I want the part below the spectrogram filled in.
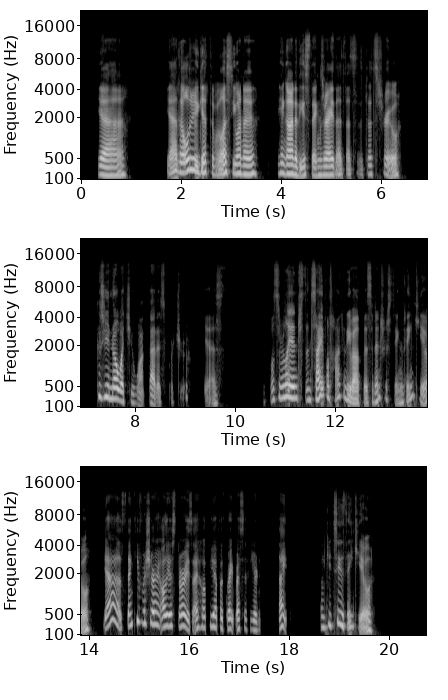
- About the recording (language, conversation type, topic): English, unstructured, How do I know when it's time to end my relationship?
- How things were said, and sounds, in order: tapping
